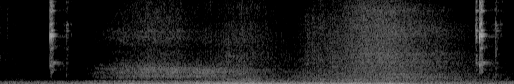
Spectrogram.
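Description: A giant creature gulps down food with a deep rumble.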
